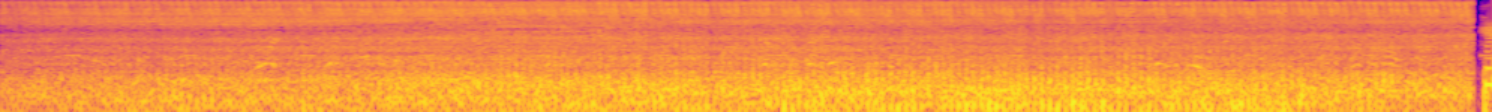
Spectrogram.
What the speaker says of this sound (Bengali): মঙ্গলবার দুপুরের দিকে ঢাকা থেকে হেলিকপ্টারে করে কুড়িঘর উচ্চ বিদ্যালয় মাঠে অবতরণ করেন তিনি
